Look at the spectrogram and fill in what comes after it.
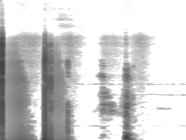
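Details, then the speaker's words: Adult with chronic cough, coughing on a microphone while speaking. "anyways uh the reason is because i i do have chronic cough so i don't want to hear what everybody me coughing on mike so i got my cough drops here ready just in case"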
